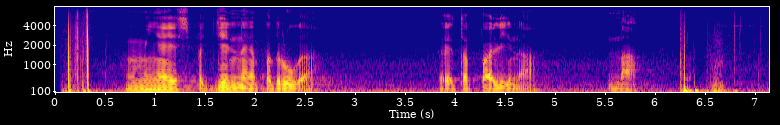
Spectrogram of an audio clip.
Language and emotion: Russian, neutral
